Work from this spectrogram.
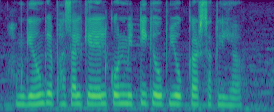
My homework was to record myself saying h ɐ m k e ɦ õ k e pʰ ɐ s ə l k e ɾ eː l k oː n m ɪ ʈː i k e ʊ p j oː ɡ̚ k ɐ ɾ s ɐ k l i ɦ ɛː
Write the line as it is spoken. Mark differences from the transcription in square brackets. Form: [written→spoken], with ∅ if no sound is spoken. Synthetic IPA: h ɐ m [k→ɡ] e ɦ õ k e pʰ ɐ s ə l k e [ɾ→l] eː l k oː n m ɪ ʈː i k e ʊ p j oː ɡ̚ k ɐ ɾ s ɐ k l i ɦ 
